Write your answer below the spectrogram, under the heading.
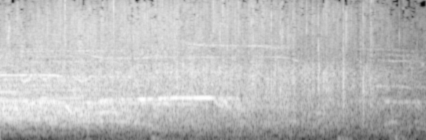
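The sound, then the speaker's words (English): A comedy show audience cheering and applauding, loud at first with whoops over dense clapping, then easing after about a second and a half into lighter, scattered claps. “Make some noise if you love oxtails.”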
